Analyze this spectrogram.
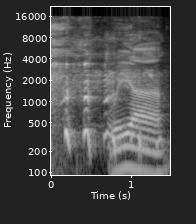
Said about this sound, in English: You ever cough?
